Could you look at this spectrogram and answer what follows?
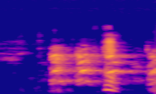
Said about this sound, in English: Oh, there's a puppy from, yes. How you doing? It's a German Shepherd. Yes.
